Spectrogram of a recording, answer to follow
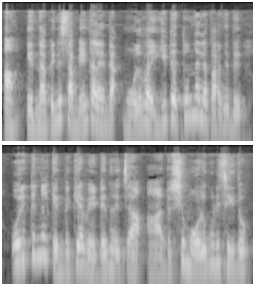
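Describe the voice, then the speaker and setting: A woman voicing an old grandfather who speaks gently yet firmly to his granddaughter, in a serial recap. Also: medium pitch, animated, a little fast, close to an everyday voice. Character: kindly but firm old grandfather.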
